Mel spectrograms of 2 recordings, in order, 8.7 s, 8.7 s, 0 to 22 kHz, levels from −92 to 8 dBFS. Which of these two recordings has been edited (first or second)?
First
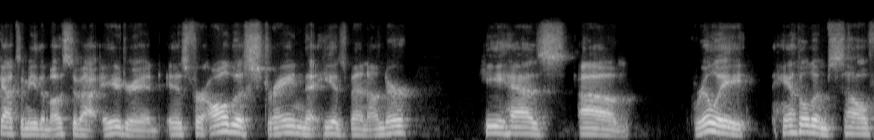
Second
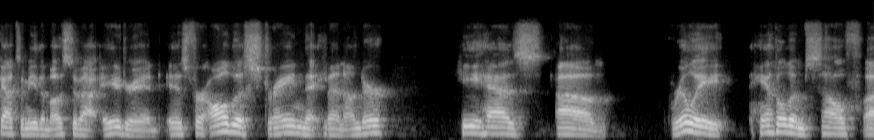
second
